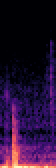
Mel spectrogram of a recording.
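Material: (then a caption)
Steel. A steel body panel of a Solati van, covered with a butyl anti-vibration mat, is knocked twice. Each knock gives a short, dull, low thud that dies away almost at once with no ringing. The panel now sounds deadened rather than tinny like bare sheet steel.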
